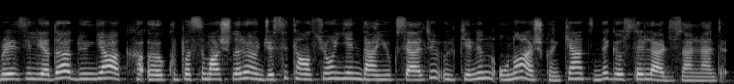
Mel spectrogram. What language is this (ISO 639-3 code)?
tur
